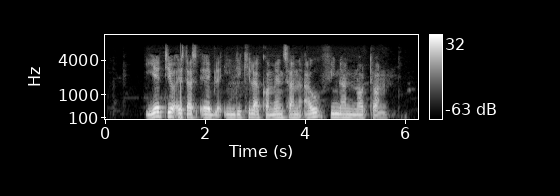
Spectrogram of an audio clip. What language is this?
Esperanto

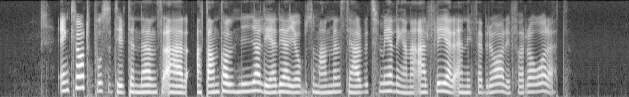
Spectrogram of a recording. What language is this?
Swedish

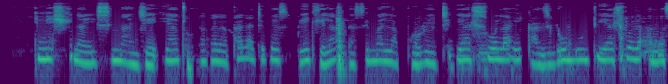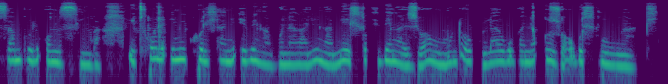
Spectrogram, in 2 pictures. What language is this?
North Ndebele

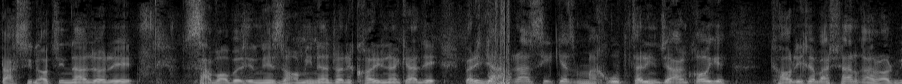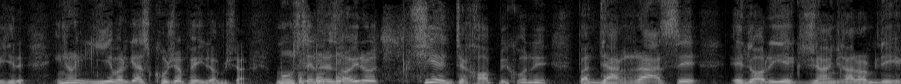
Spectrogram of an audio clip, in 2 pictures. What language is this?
Persian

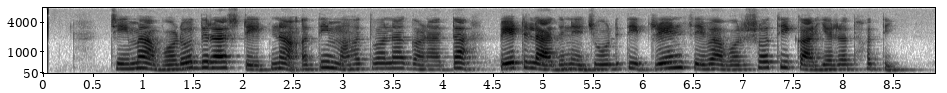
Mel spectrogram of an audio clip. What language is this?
Gujarati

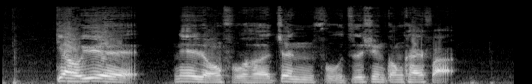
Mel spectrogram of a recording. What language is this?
Chinese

